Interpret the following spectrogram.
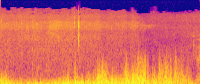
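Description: Wind buffeting the camera microphone: a loud, continuous low rumble.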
